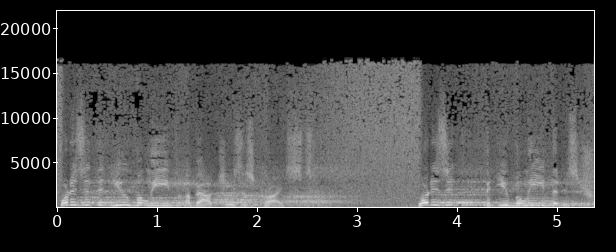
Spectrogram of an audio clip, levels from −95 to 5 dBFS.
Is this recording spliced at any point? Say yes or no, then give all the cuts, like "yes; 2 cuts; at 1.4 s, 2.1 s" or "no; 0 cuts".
no; 0 cuts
